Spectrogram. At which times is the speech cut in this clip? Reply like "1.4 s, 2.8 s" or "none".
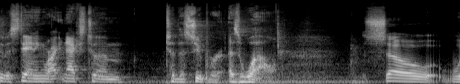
1.6 s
